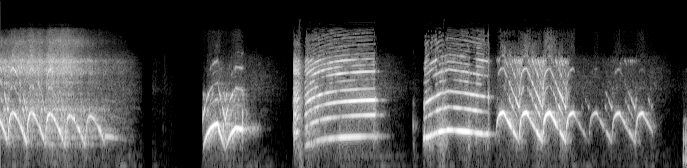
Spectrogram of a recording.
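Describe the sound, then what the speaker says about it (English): Police car siren sound effects from music software loops play in quick succession: a rapid warbling yelp, short bursts, rising wails and another fast yelp, loud and close, separated by brief silences, with no talking. "Oh look, all these different police car sounds."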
